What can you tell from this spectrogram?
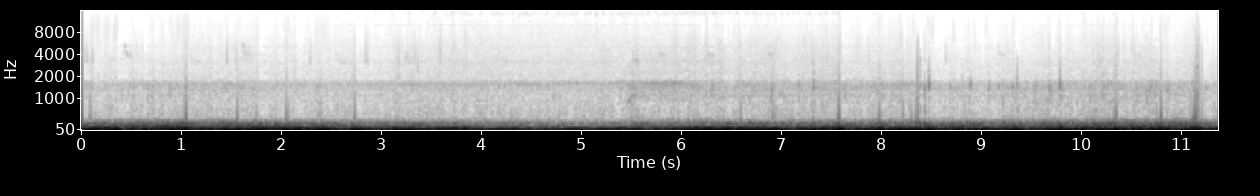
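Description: Steady low rumble of a car rolling over a cobblestone street, with a few faint scattered knocks.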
